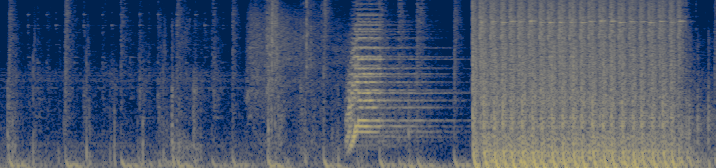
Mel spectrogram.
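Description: Gunfire in PUBG Mobile: a run of single shots and footsteps, then a rising whine and a loud sustained burst of rapid fire that sounds close, with no talk.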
